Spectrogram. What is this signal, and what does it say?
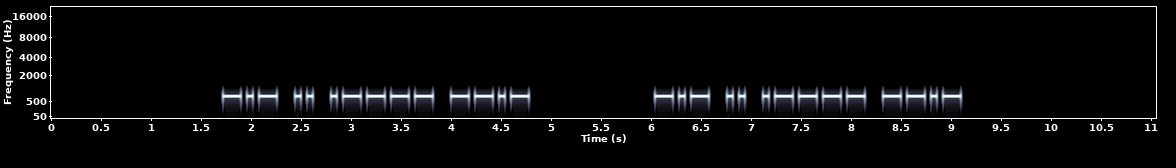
Morse code, heard as a keyed tone, about 20 wpm, 700 Hz. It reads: KI1Q KI1Q
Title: USA Call Signs - 4 Characters - Repeated 2x - 20wpm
